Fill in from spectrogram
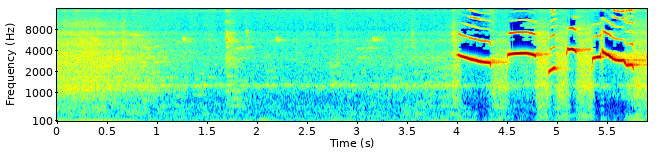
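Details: Oriental magpie-robin (kacer) lure song for getting a lazy bird singing: low rumbling background noise at first, then loud, bright whistled notes rise and fall in a rapid run of short phrases near the end.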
